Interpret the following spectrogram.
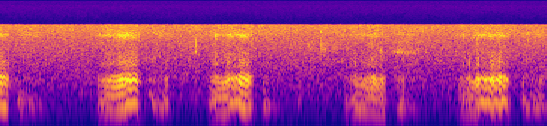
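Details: Sleeping female puppy snores in soft, grating bursts roughly every one and a half seconds, four clear rasps with faint breathy sounds between them indoors.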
